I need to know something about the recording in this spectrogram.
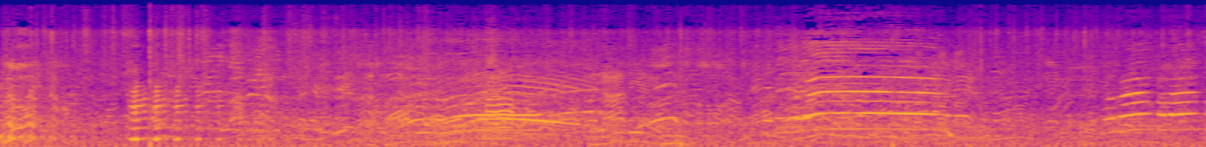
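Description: A crowd shouts and cheers in the distance outdoors.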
